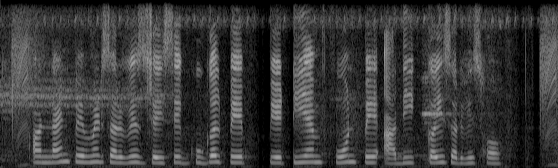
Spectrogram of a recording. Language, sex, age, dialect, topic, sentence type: Bhojpuri, female, 18-24, Western, banking, statement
